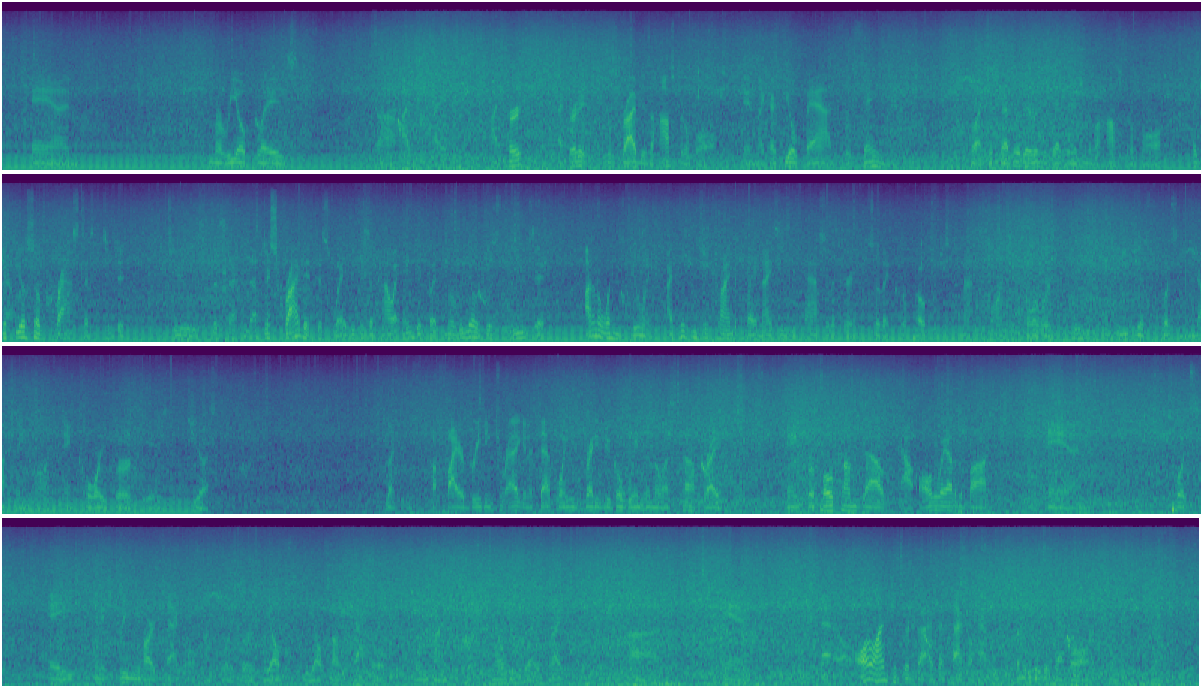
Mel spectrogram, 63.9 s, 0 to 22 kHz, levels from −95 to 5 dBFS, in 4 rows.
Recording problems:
wind noise on the microphone; heavy; 3 dB above the speech
electrical hum; noticeable; until 35 s; 60 Hz, 15 dB below the speech
crackle, like an old record; faint; 20 dB below the speech

